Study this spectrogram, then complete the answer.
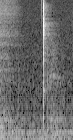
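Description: A single sharp computer mouse click, close and brief, against a quiet background.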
